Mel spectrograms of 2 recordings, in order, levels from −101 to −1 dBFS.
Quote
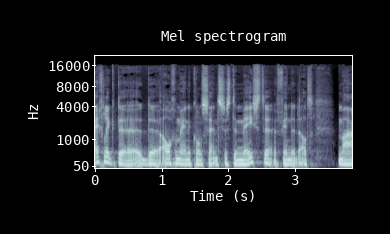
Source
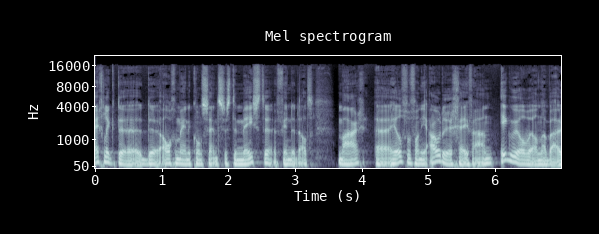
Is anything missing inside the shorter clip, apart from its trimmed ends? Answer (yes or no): no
